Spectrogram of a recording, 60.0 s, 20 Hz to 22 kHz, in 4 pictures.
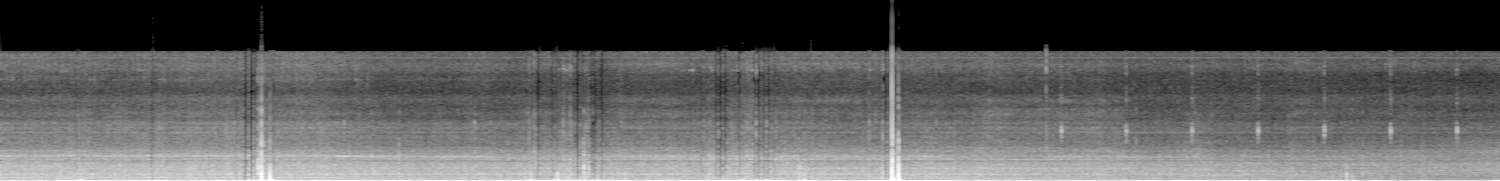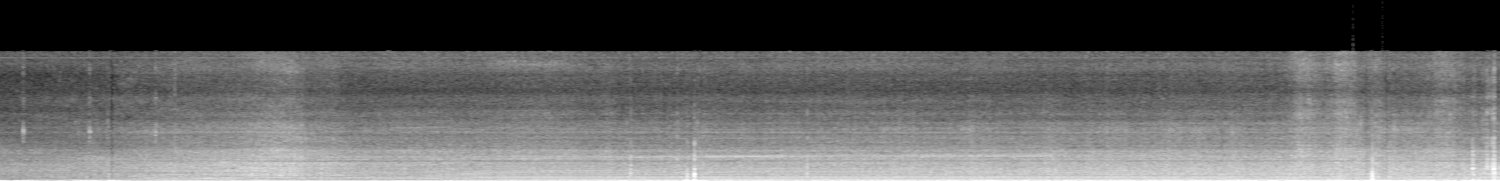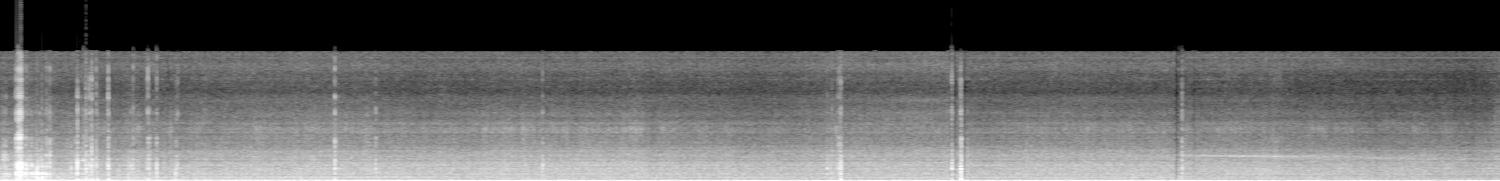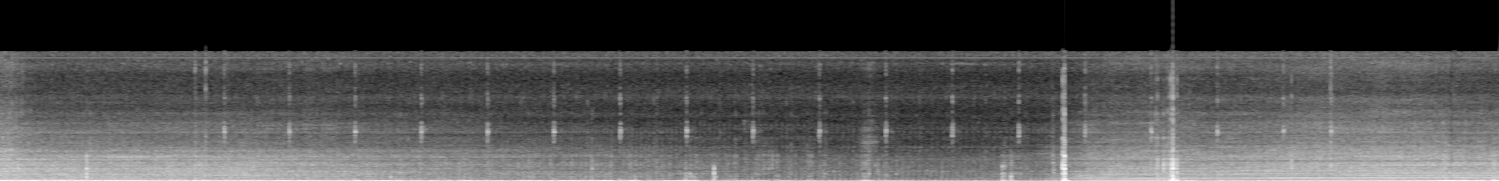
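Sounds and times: wind rumble on microphone: 0.0 - 10.4, 23.8 - 53.8.

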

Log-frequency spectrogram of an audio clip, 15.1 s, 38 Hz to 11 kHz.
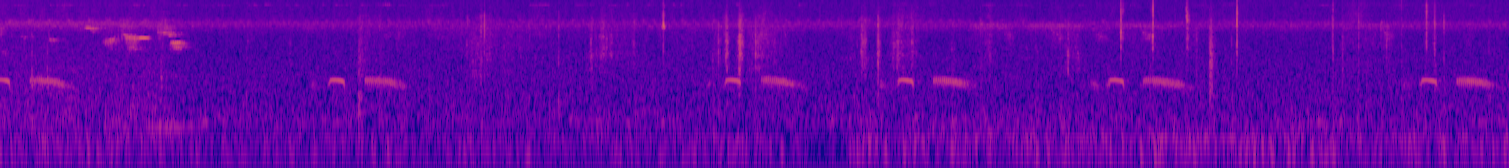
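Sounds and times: dove cooing: 0.0 - 0.8, 3.1 - 4.2, 7.1 - 8.1, 8.8 - 9.9, 10.9 - 12.0, 13.8 - 15.0
steady high hiss: 0.0 - 15.0.

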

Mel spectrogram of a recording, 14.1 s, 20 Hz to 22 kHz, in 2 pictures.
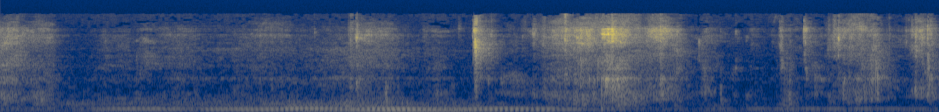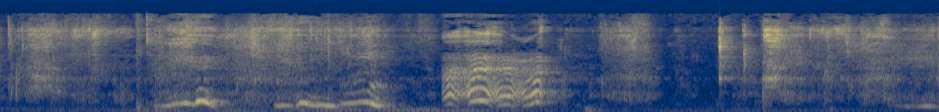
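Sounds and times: slurping and sucking: 0.0 - 10.0, 11.2 - 14.0
people crunching watermelon: 2.4 - 10.0, 10.6 - 14.0.

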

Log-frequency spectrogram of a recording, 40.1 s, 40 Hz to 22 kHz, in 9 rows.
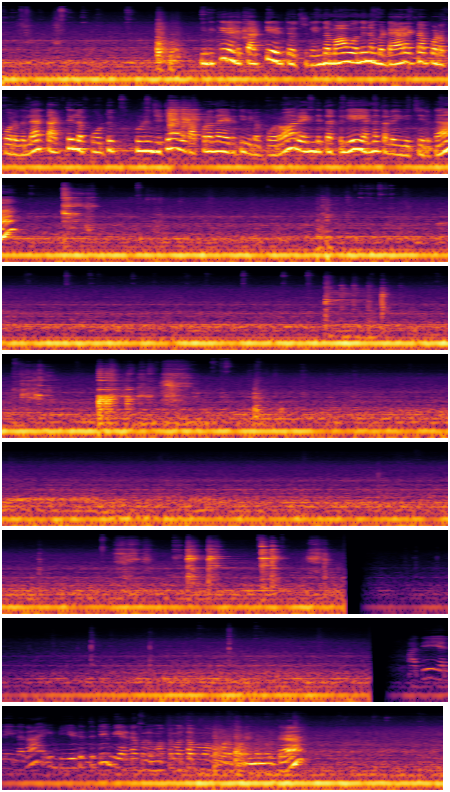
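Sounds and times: steady low hum: 0.0 - 40.0
steel kitchenware clinking: 5.6 - 6.8, 16.4 - 19.7.

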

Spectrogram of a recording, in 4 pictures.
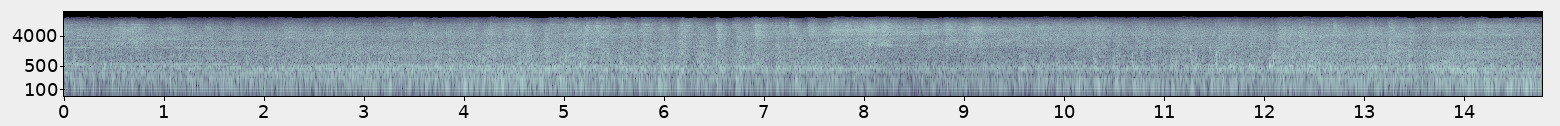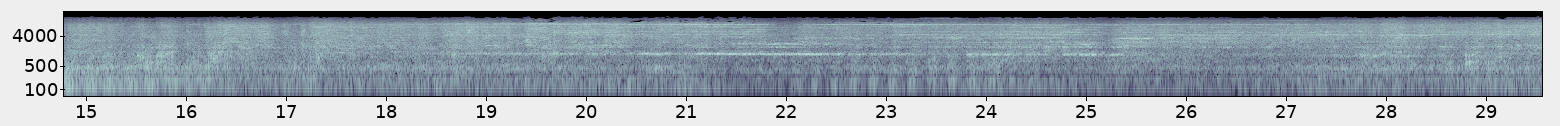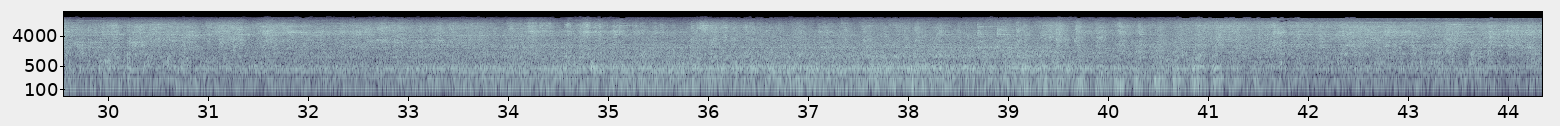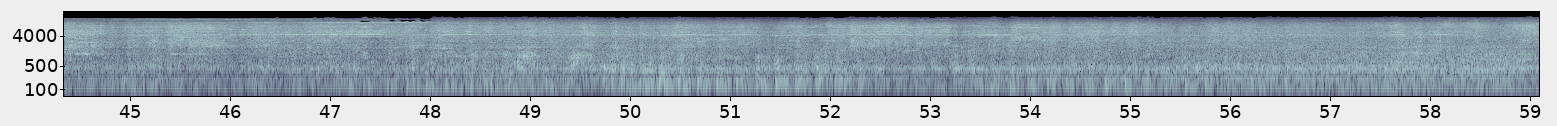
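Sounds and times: train wheels rumbling on rails: 0.0 - 59.0
high-pitched wheel squeal: 18.6 - 29.6, 41.0 - 54.3.

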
